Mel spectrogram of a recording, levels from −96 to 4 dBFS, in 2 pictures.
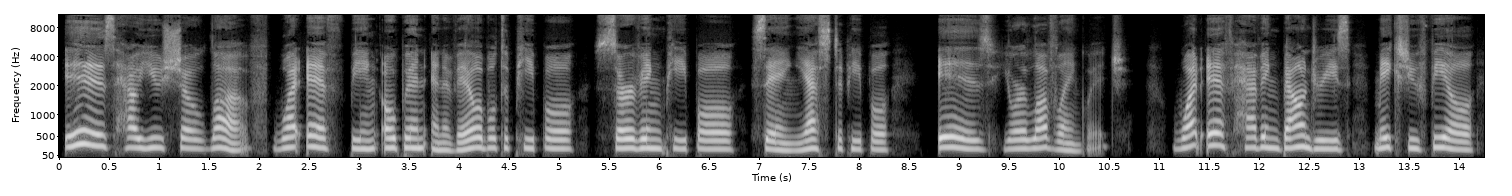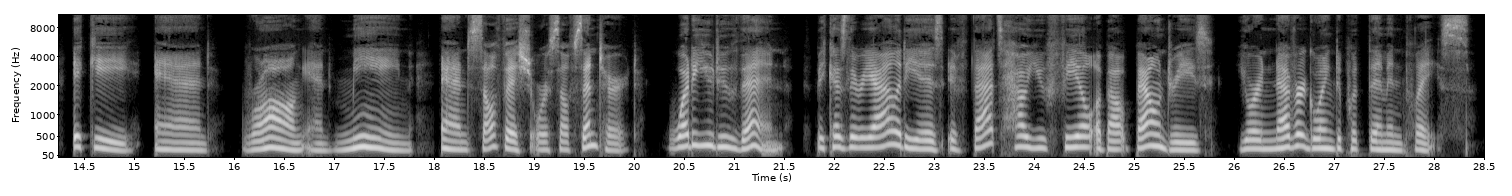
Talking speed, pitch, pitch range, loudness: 135 wpm, 210 Hz, 190-230 Hz, -19 LUFS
